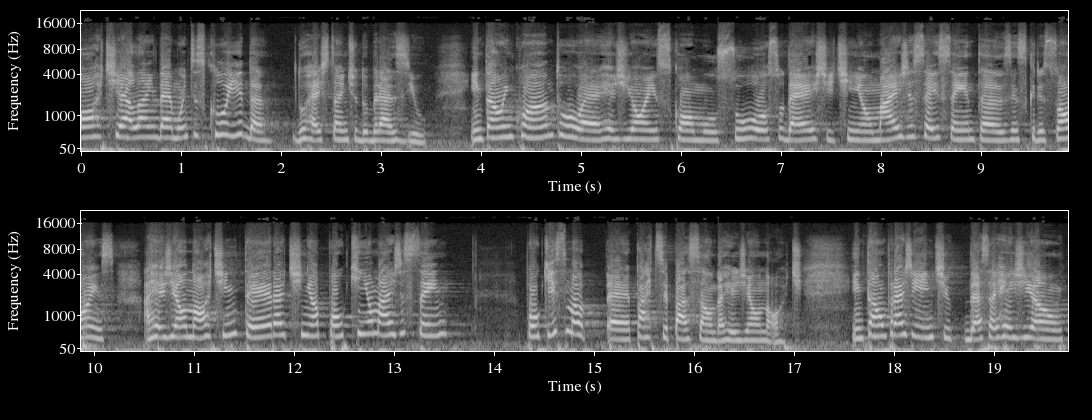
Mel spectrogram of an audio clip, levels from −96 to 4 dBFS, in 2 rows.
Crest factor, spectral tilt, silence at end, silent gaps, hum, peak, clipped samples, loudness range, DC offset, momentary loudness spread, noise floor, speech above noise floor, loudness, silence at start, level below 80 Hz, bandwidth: 14 dB; -1.5 dB/octave; 0 s; none; none; -8 dBFS; under 0.1%; 2 LU; under 0.1%; 7 LU; -45 dBFS; 25 dB; -20 LUFS; 0 s; -40 dBFS; 19 kHz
